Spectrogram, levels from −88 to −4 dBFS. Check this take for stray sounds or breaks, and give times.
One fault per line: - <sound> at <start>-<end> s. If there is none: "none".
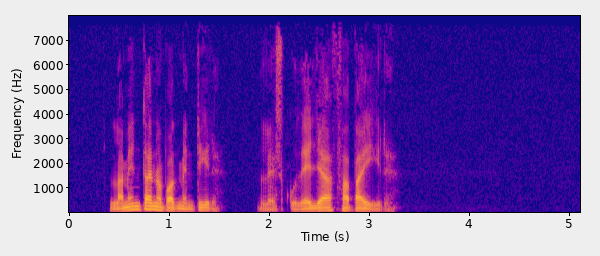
none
